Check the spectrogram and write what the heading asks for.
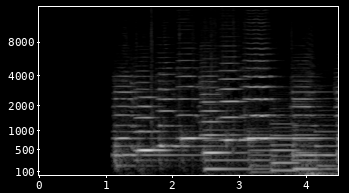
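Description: About a second of silence, then intro music starts suddenly: a violin playing a melody, joined about halfway by lower sustained notes underneath.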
